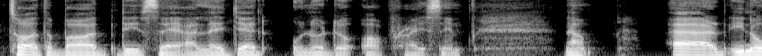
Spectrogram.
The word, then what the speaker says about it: Olodo: In Nigerian slang, Olodo, pronounced Olodo, refers to someone who is considered dull, unintelligent, or clueless, particularly in academics.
